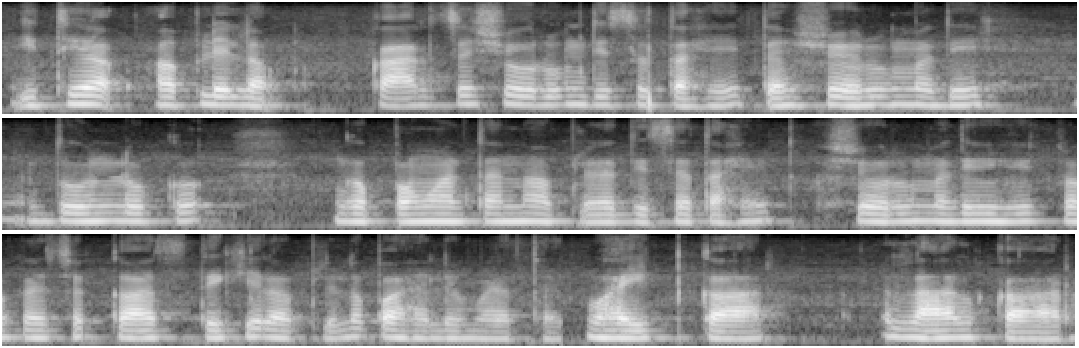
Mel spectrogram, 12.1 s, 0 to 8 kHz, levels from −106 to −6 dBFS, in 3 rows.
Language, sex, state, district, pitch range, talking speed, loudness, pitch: Marathi, female, Maharashtra, Solapur, 155-175 Hz, 155 wpm, -20 LUFS, 165 Hz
